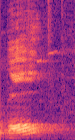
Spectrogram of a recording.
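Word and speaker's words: Baal: Wicked King worshiped um the southern pronunciation is either Bale or ball um you know for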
